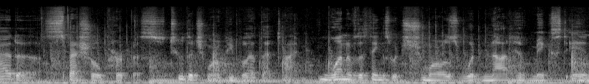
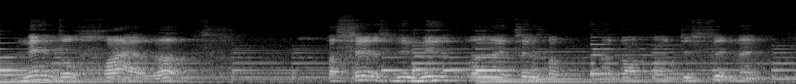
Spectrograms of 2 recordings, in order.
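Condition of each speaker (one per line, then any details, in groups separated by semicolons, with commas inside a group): No condition
Oral cancer; survivor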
